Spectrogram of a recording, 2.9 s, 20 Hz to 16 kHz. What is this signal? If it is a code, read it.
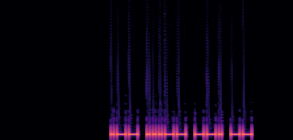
Morse code, heard as a keyed tone, about 40 wpm, 700 Hz. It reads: W3GM
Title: USA Call Signs 40wpm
